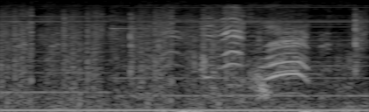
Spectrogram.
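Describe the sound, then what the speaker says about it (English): Cuckoo chickens in The Legend of Zelda: Ocarina of Time squawk in a couple of short, nasal honking calls over a steady game background hum, fairly close and clear. "there's these two cuckoos over here that we want to collect"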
